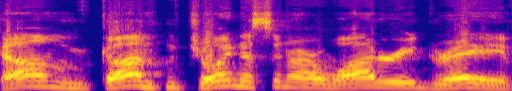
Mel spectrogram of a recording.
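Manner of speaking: put-on eerie underwater ghost voice. Retelling a comedian's joke about a Titanic ghost: imitating an underwater ghost voice. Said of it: "this underwater voice of this ghost".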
